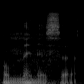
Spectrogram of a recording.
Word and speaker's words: Omenesa: Omenesa. Yes. Been pronouncing They it wrong can all find night.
